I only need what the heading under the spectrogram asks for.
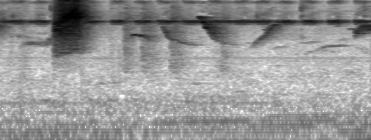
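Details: A pied fantail's song, played to challenge a rival fantail: one loud rasping burst, then long falling and rising whistled sweeps, with a continuous high buzzing insect note throughout.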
